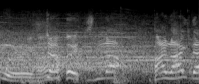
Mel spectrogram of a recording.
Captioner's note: audience cheering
